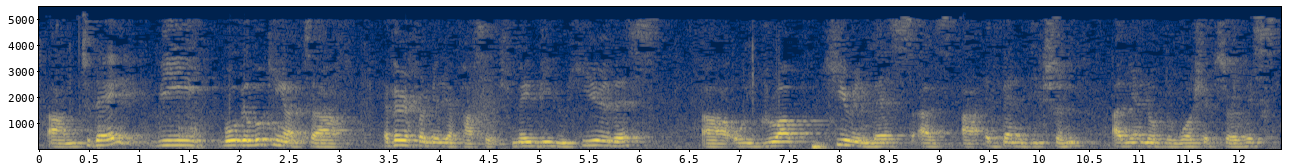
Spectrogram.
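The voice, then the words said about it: Central African (Congolese) accented English. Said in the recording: “If you can hear my accent, you can probably tell I'm not from here. I'm from the Congo, Central Africa.”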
